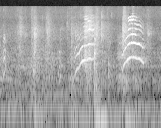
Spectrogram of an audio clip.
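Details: Two clear high-pitched mews from baby kittens eleven days after birth, one of a litter of five opening their eyes; each cry arches up then falls, harmonic-rich, with quiet room noise around.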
